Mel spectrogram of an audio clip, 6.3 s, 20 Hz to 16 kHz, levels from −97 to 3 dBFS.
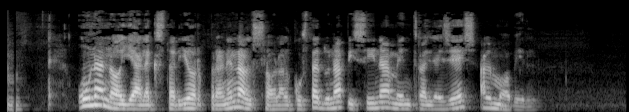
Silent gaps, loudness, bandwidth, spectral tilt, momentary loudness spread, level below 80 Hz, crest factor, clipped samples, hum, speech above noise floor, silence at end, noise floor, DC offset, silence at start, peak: none; -21 LUFS; 11 kHz; -5 dB/octave; 11 LU; -70 dBFS; 20 dB; under 0.1%; none; 48 dB; 1 s; -69 dBFS; under 0.1%; 0.05 s; -2 dBFS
